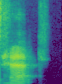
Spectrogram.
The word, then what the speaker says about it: Heck: And she wondered why I hadn't parlayed the fact that my legal last name is Heck, H-E-C-K, just like it's spelt.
